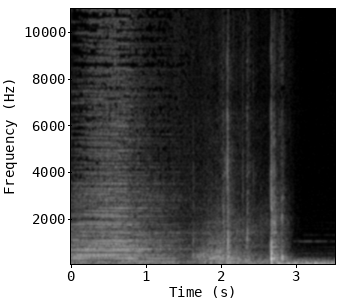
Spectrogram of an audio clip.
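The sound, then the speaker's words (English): A drawer in a house is pulled open with a few short wooden thunks and a scraping slide, fairly loud, following a fading musical tone, as a man takes a strange mask out of it. “Goes back to his house where he pulls a strange mask from a drawer.”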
